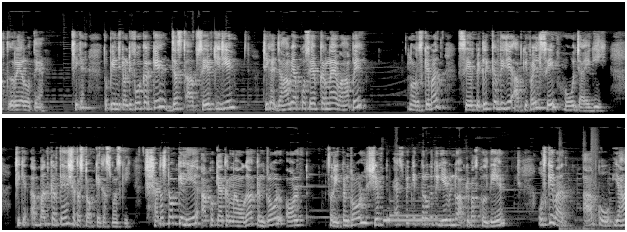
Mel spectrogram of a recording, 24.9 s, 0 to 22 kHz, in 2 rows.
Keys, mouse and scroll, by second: 3.7 click, 8.6 click, 13.6-14.6 click, 17.8 click, 18.3 ctrl+shift+s, 24.3 click.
